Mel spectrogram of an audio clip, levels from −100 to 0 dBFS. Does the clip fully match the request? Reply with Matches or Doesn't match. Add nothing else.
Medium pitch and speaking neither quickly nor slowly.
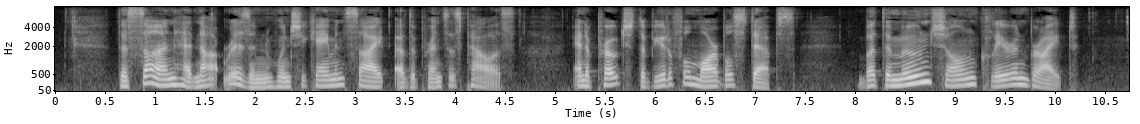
Matches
